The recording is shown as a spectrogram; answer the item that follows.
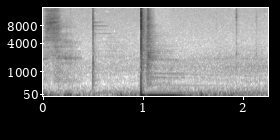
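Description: A kitchen knife jabbed into an HP laptop's lid: one sharp clang about a second in that rings briefly, after a lighter tap about half a second in.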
